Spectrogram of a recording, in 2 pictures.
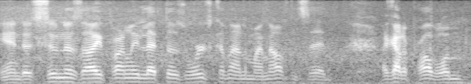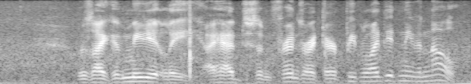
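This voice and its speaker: Over noticeable background noise, a man talks at a moderate pace with a medium pitch. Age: 50s. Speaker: program participant in addiction recovery. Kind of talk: testimony.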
